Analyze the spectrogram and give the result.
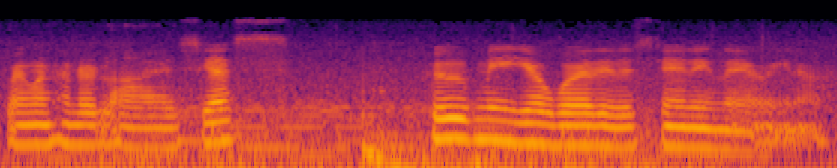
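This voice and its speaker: A man doing a casual game playthrough, reading dialogue aloud and talking in a halting way, sometimes stumbling over words. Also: mid-range voice, vocal fry, over music, low-quality recording. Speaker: game streamer.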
